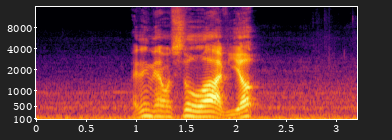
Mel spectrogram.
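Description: A man exclaims loudly through a microphone.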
